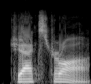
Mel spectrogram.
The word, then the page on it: jackstraw: American English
